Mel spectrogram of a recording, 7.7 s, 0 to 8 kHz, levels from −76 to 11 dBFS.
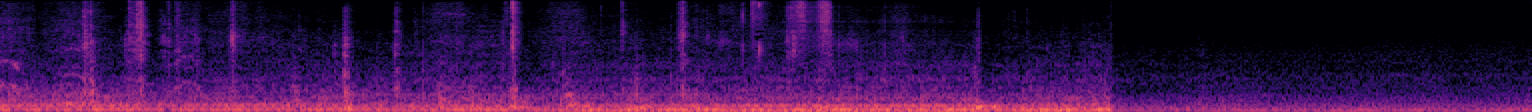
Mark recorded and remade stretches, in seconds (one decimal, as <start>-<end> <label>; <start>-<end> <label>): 0.0-3.9 recorded; 3.9-4.9 remade; 4.9-7.7 recorded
